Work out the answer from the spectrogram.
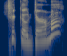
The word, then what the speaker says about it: Trichoderma: Then there's Exhibit C, trichoderma, I believe it's pronounced.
